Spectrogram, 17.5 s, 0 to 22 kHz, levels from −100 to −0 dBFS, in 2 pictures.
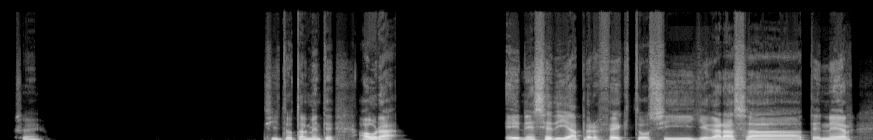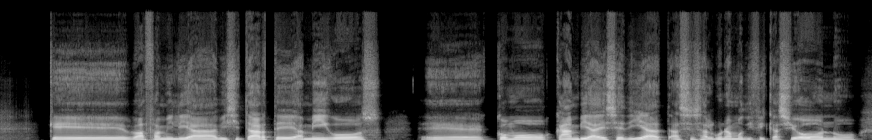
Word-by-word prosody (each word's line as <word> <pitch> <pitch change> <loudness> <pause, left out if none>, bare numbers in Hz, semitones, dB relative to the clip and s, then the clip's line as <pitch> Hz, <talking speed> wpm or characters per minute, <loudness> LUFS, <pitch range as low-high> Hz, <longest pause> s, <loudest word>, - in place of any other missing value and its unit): Sí. 90 -3 -9 2.2
Sí, 120 - -5
totalmente, 120 +1 -1 0.2
ahora 130 -1 +3 1.0
en 135 +2 +1
ese 170 +1 +2
día 155 0 +4
perfecto, 125 -2 0
si 105 -1 -3
llegaras 125 +5 +3
a 100 -2 +1
tener 125 +3 0 0.6
que 110 -3 0
va 125 +1 +3
familia 120 -3 +1
a - - 0
visitarte, 125 +3 +1
amigos, 125 +1 0 0.4
eh, 100 -2 -4
¿cómo 145 -4 +1
cambia 140 +1 +3
ese 140 -1 -1
día? 155 +7 +2
¿Haces 120 +3 -6
alguna 125 +1 -1
modificación? 120 +7 -1
O 95 -2 -8
120 Hz, 95 wpm, -22 LUFS, 110-135 Hz, 2.2 s, día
